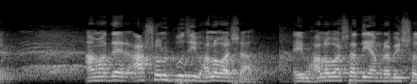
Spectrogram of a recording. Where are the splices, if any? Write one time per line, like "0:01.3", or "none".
0:02.7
